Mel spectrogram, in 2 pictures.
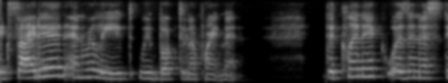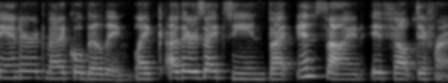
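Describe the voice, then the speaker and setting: A woman's fairly high voice at a moderate pace, with ordinary pitch variation, over a quiet background. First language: not English. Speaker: memoir author. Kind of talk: reading aloud.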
